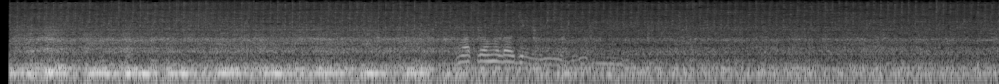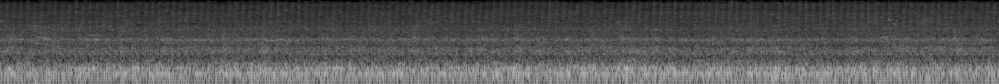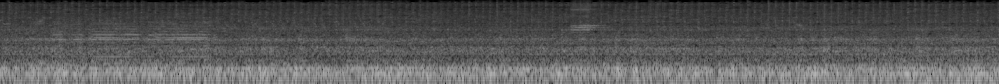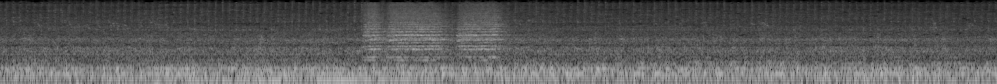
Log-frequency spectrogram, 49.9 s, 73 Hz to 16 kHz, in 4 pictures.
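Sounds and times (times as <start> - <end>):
engine running: 0.0 - 49.9
horn sounding: 25.6 - 27.8, 32.1 - 32.7, 41.9 - 44.2.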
